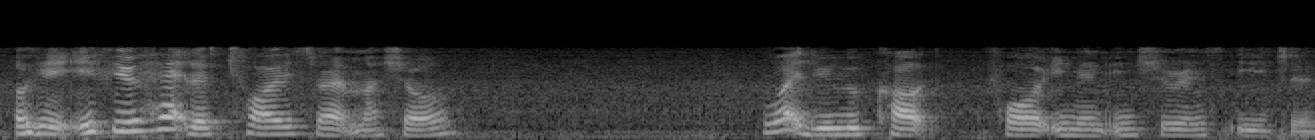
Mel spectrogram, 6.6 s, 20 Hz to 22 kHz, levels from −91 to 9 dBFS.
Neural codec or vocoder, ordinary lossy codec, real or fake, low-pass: autoencoder, 48 kHz, 128 numbers a frame, DAC-VAE, trained on Japanese speech; none; fake; 5.4 kHz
